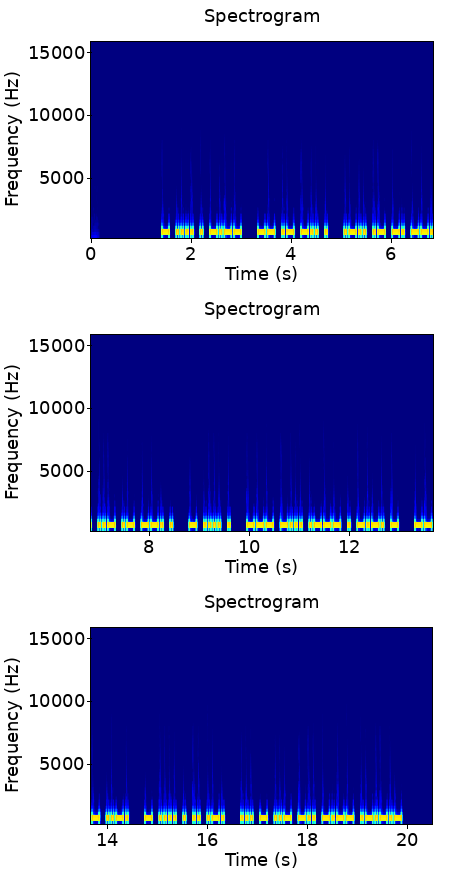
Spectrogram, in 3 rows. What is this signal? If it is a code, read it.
Morse code, heard as a keyed tone, about 25 wpm, 700 Hz. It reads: THEY MADE LANGUAGE THE OBJECT OF THEIR STUDY.
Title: Sentences from Top 1000 Words - Review Part 3 - 25wpm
